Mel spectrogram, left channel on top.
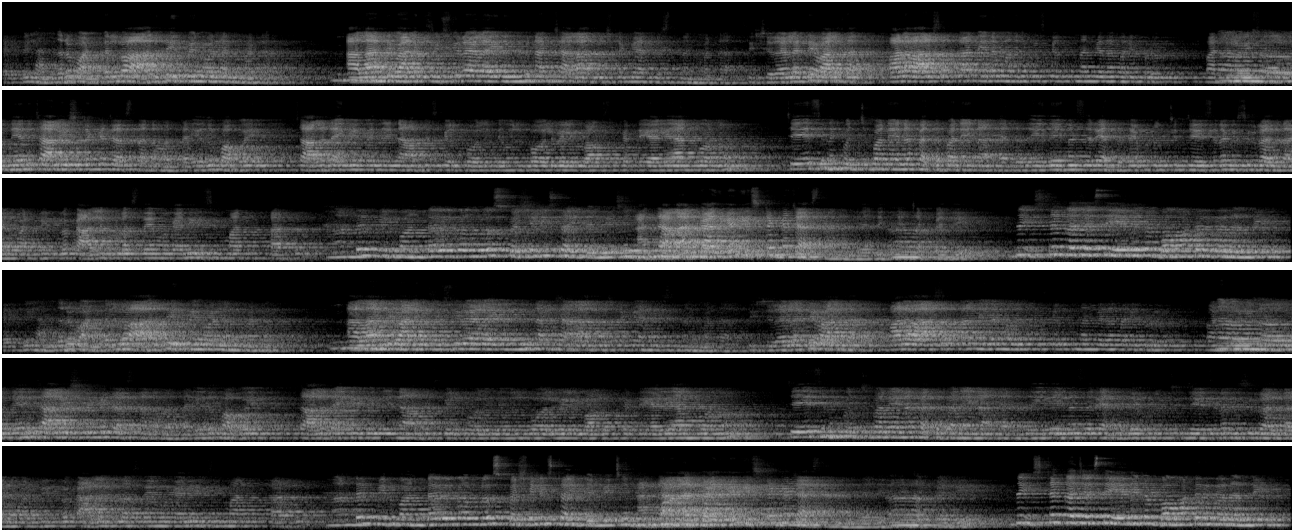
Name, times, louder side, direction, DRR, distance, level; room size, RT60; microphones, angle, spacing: voice 1, 0.2-2.7 3.4-8.6 8.9-11.6 12.0-20.2 20.8-29.3 32.1-35.5, left 1 dB, 50° left, -2 dB, 1.0 m, -29 dB
voice 2, 3.3-3.9 12.1-13.0 21.0-21.3 29.0-32.9 33.7-33.8 34.6-35.0 35.9-38.5, equal, 30° right, -3 dB, 1.0 m, -27 dB
12.5 x 4.4 x 2.8 m, 2.4 s
head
